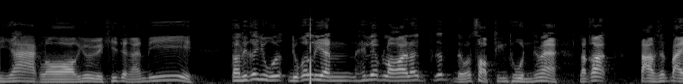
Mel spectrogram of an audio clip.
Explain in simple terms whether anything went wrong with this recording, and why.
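Invalid numbers at full scale at 3.10 s: a calculation briefly produced impossible values, and the audio jumped to an extreme value far beyond the speech's peaks for a tiny moment, under a thousandth of a second. That block is far too short to hold any sound, so it comes across as a single bang in the speech.

AAC compression runs through the whole clip. The damage is plainly audible and is likely from saving the audio in a small AAC file, which shrinks it by discarding detail a listener is expected to miss and roughens the speech in the process.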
